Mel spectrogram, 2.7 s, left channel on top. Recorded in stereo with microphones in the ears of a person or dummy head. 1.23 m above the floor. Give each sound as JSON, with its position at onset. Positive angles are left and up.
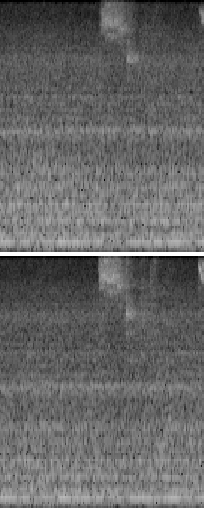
{"t": 1.3, "sound": "whispering", "side_deg": -55, "distance_m": 2.0}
